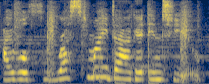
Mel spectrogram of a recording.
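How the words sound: It is spoken in a British accent. "that's my bad British accent"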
